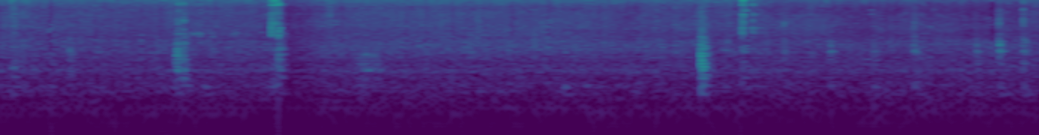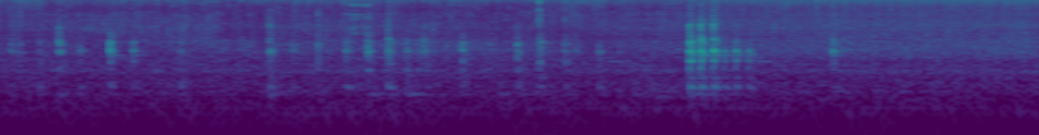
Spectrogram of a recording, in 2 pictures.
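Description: Wooden spatula stirring a thick tomato sauce in a non-stick frying pan: faint, scattered soft clicks and taps, with a short quick cluster of clicks near the end.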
